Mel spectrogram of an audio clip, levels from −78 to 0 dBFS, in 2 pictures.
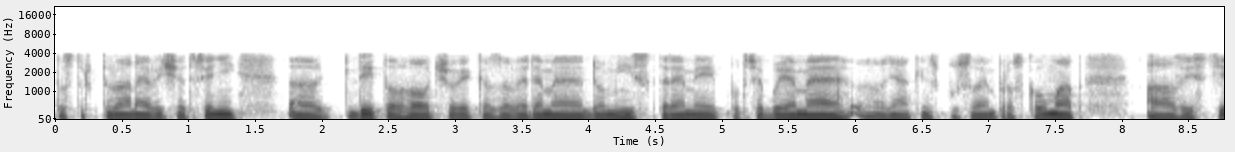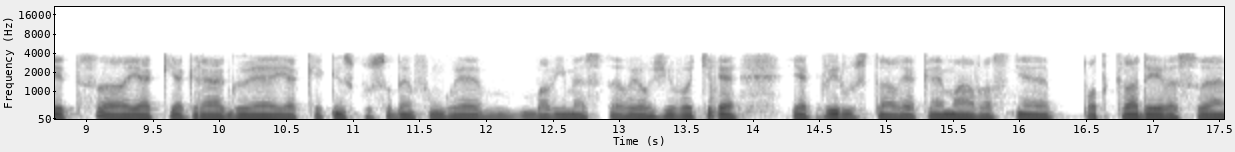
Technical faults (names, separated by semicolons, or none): repeated stalls (stutter); short stall from a late packet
